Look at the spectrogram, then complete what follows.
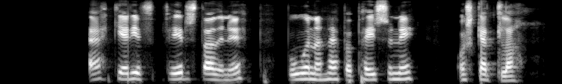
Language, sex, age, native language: Icelandic, female, 40-49, Icelandic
